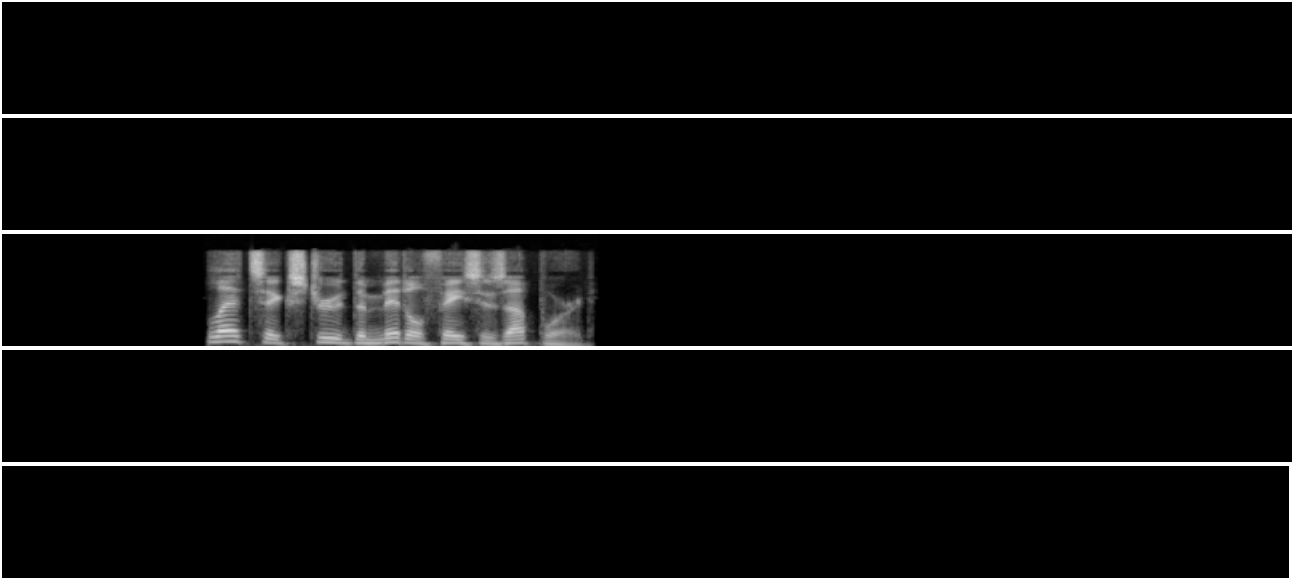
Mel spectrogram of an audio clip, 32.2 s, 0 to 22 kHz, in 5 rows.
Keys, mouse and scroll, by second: 0.4 middle click, 1.0 click, 1.7 g, 5.8 KP_3, 6.9-7.7 scroll up 4, 7.7 middle click, 8.6 scroll down 2, 9.2 middle click, 9.6 middle click, 11.0 middle click, 12.1 3, 12.3 click, 13.2 ctrl+KP_Add, 15.0 c, 19.1 middle click, 21.6-22.6 scroll down 10, 22.6 middle click, 22.7 middle click, 22.9 middle click, 23.3 KP_1, 24.4 e, 27.6 s, 29.5 e, 31.3 s.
